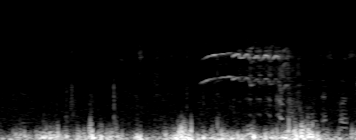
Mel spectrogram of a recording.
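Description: A pony whinnying once, about two and a half seconds in: a call that rises and then wavers for about a second. Low rumbling noise runs underneath throughout.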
